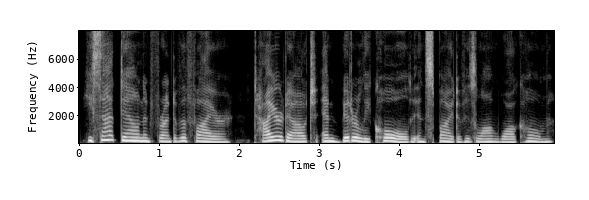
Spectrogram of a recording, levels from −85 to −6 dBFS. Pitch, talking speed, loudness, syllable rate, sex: 210 Hz, 200 wpm, -17 LUFS, 4.3 syllables/s, female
